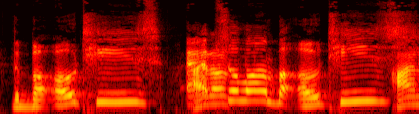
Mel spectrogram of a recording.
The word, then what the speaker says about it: Boötes: butcher this pronunciation, the Boötes, Epsilon Boötes. I'm not sure. I just call it booties myself. But I know booties isn't correct.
